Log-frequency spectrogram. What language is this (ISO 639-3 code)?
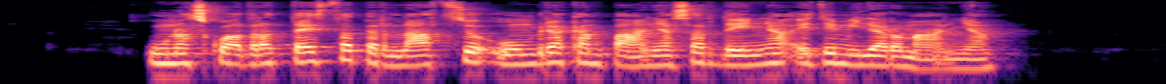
ita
